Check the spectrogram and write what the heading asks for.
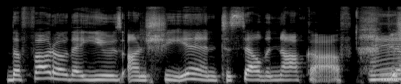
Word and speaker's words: Shein: Is Shein. It is not Sheen.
